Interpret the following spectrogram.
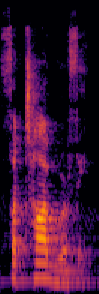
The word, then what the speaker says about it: photography: next word is photography we say photograph but photography so the first syllable becomes and the stress goes to the second syllable photography so Photography in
